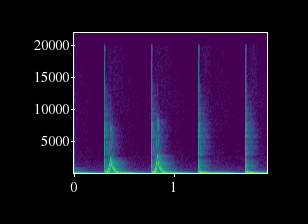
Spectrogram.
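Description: Programmed electronic bass drum tuned to the note F hits four times at an even pace, each a loud, close, booming thump with a pitch drop and a long low tail.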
